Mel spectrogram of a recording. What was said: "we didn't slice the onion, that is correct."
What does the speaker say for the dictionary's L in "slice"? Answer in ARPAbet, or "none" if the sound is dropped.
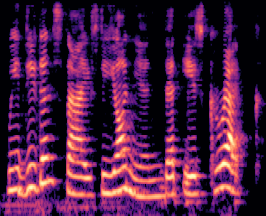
none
